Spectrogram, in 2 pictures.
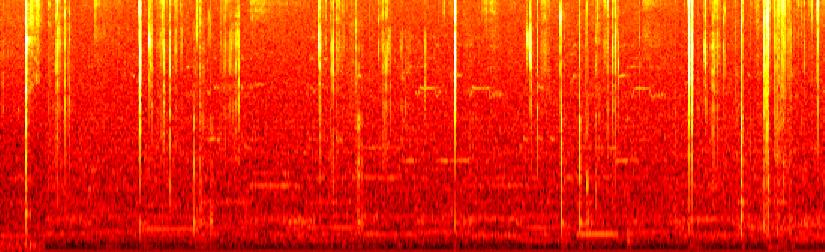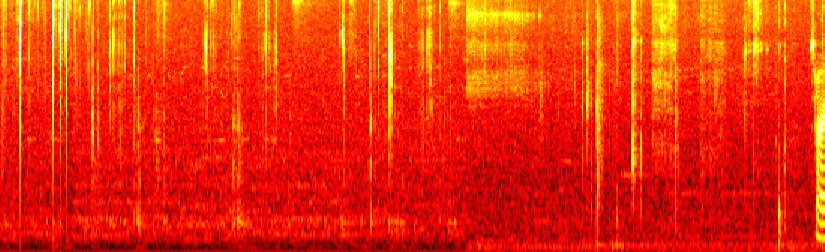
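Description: Diamond-painting drills (tiny resin rhinestones) clicking and rattling as they are poured into small clear plastic storage compartments, with plastic lids and jars clicking irregularly, over soft background music.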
